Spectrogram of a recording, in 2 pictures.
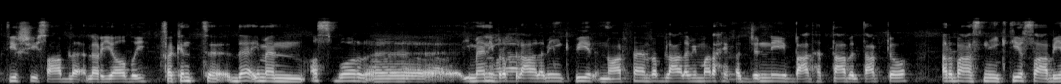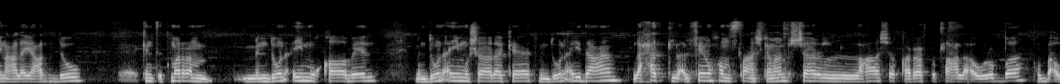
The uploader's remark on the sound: via Skype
